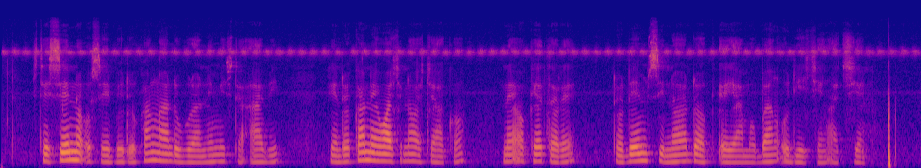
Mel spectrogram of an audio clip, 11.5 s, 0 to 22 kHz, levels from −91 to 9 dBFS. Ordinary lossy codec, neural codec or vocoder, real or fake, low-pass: none; none; real; 14.4 kHz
